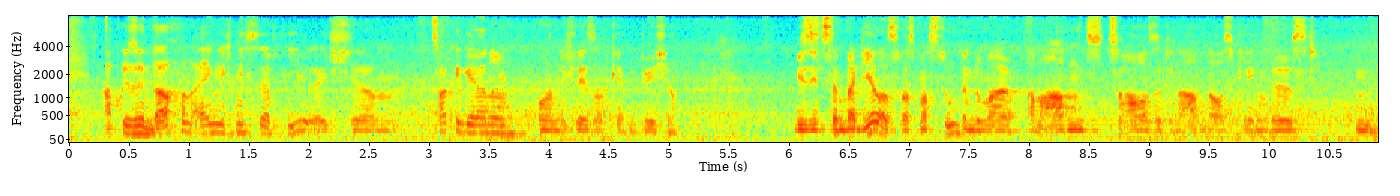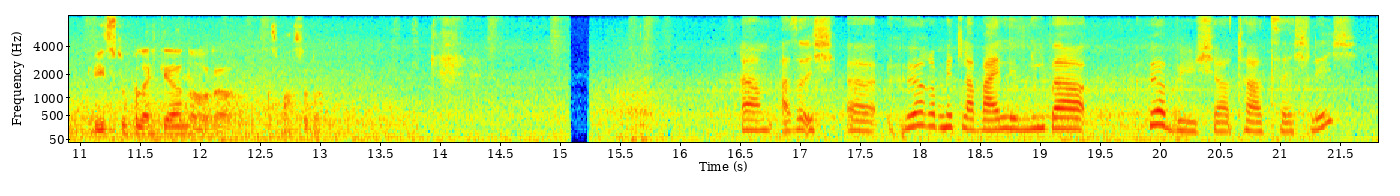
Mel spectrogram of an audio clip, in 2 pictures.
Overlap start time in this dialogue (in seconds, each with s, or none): none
